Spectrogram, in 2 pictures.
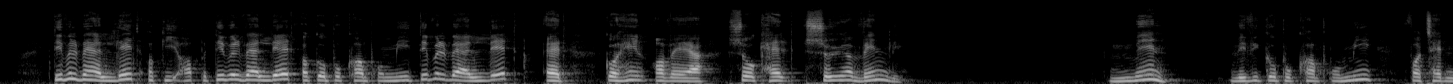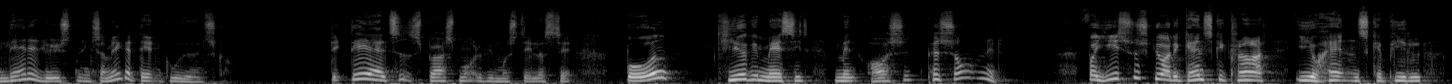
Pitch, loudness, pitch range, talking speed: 175 Hz, -26 LUFS, 155-205 Hz, 140 wpm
